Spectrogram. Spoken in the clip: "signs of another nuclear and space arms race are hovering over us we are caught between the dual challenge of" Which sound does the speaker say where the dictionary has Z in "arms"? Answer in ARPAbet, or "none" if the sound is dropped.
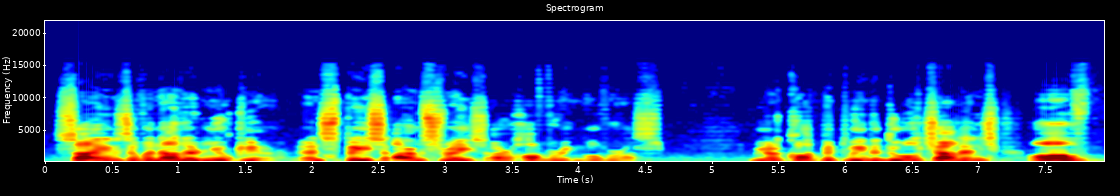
S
